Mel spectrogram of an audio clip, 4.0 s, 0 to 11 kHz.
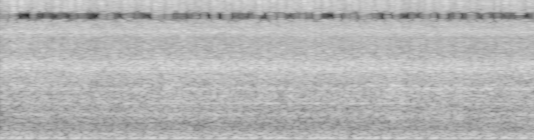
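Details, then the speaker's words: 1977 Chevy Camaro after an American Autowire harness install, warming past about 169°F as one electric cooling fan kicks on: a heavy, even idle rumble with a steady rush of air; normal. "Okay, there it goes. Just kicked off. This fan is a lot quieter."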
